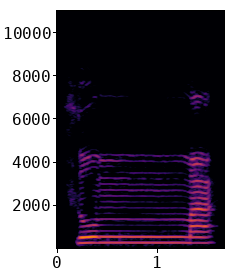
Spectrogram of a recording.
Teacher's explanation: Mimnya nanti jangan dipanjangkan, hanya menahan ghunah atau dengungnya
